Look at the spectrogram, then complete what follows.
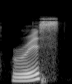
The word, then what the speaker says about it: wrist: hear the final K wrist forget about the W and you don't hear the T wrist and wrist watch everybody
